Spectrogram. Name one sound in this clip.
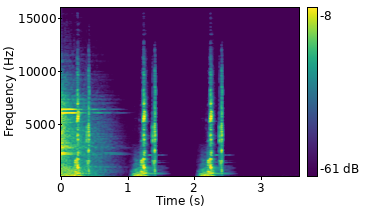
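Short electronic beeps count down, one each second.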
